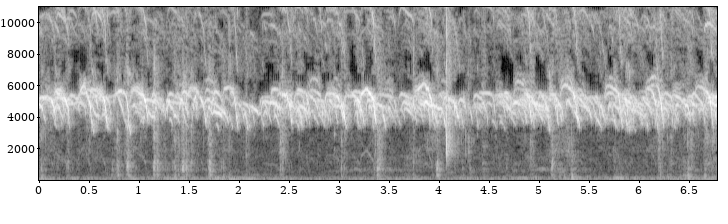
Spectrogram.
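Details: Young chicken chicks calling: constant high-pitched overlapping peeps form a steady chorus, with scattered tapping and knocking sounds beneath.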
